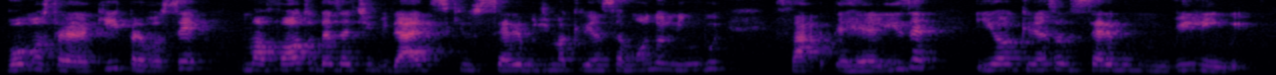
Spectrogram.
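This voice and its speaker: A woman with a Brazilian Portuguese accent talks casually to the camera as an English teacher, keeping things chatty and tagging her points with quick questioning asides. Her voice is bright and forward. It is recorded in a roomy space with a clear echo. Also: medium pitch. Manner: chatty, often tags sentences with a questioning aside.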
